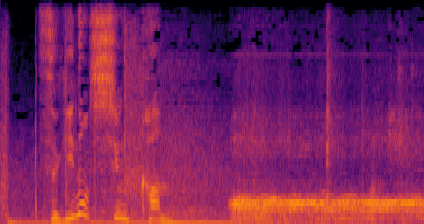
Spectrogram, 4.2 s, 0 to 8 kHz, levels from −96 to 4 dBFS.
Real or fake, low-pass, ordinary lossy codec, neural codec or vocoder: real; none; none; none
